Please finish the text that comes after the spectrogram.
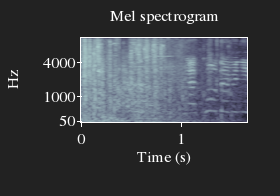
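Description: Gunfire bursts in the video game Warzone, a dense fusillade of rapid shots that starts loud and gradually thins and fades toward the end.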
